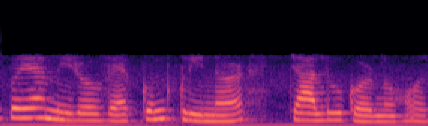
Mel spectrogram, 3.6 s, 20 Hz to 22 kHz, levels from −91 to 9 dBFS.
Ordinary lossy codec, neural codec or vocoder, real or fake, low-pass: none; none; real; 3.6 kHz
